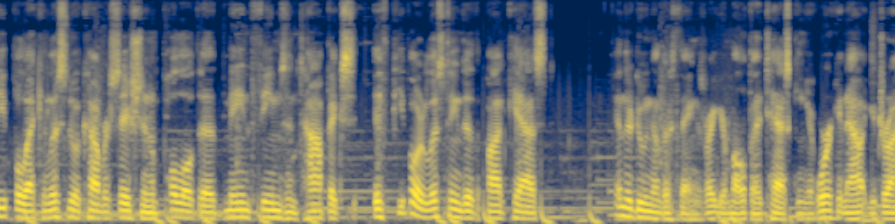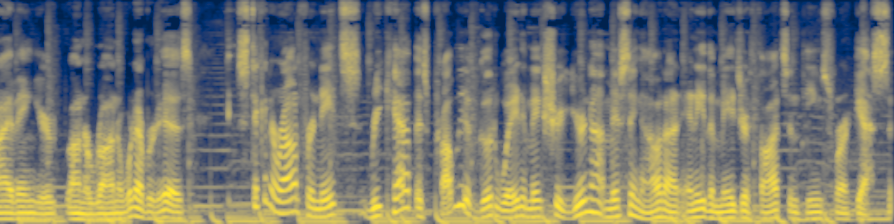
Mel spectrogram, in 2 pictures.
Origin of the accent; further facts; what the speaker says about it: Wisconsin, United States; We're from Wisconsin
